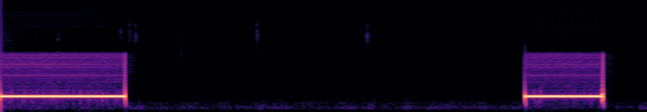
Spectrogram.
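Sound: telephone ringing tone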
